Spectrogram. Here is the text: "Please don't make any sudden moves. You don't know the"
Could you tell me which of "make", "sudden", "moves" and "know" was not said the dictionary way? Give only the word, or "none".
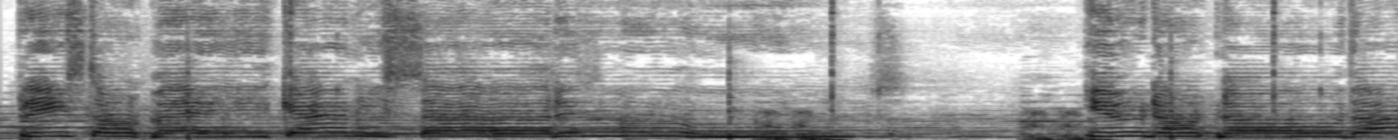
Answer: moves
